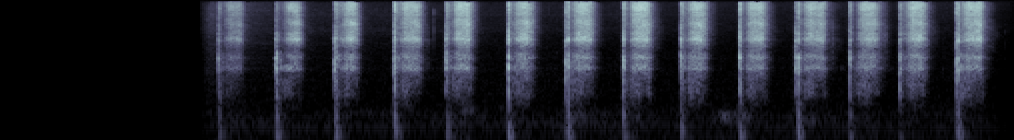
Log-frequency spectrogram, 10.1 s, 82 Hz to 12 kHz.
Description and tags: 01-1 Sweeping, fast
Fast sweeping on concrete pavement during daytime, exterior. Recorded on Edirol-44 and Rode NTG-2. Postproduction software: Adobe Audition.
Panska, sweeping, pavement, Czech, concrete, garden, gardening, exterior, concrete-pavement, field-recording, CZ, broom, day, fast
